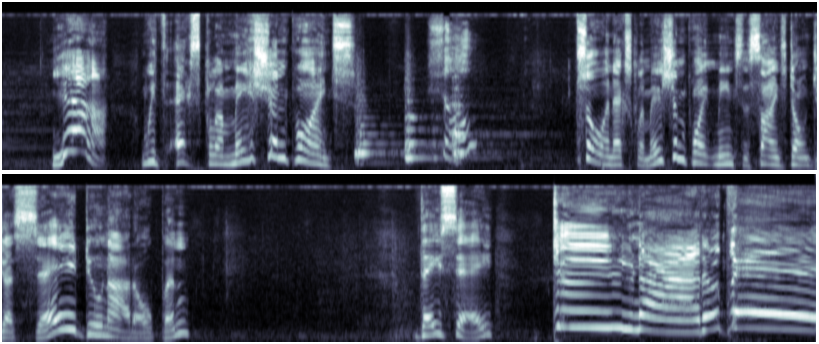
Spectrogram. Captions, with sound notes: YEAH! WITH EXCLAMATION POINTS. SO? SO, AN EXCLAMATION POINT MEANS THE SIGNS DON'T JUST SAY "DO NOT OPEN." ( silence ) THEY SAY "DO NOT OPEN!"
